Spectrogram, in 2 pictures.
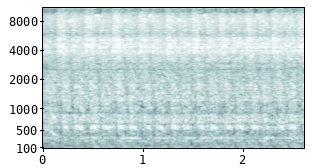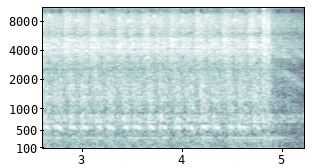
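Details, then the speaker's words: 1982 Sea Ray boat engine: starter cranks at a steady four beats a second with no firing; fuel reached the carburettor only when poured in, as the fuel pump delivers no fuel through the line. "However, getting gas here was not happening. So I was not getting any fuel through my fuel line here to make, the engine happy."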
